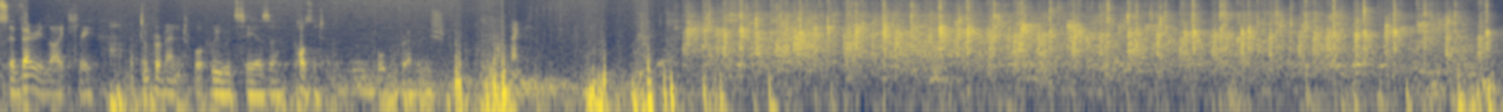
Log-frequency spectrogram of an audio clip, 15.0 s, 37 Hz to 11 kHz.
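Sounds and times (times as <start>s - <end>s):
audience applauding: 6.5s - 15.0s.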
